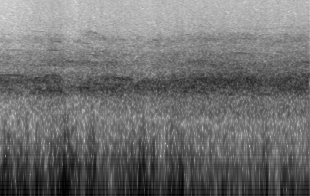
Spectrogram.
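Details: Flock of cranes at their Izumi wintering site, Kagoshima, Japan, calling continuously: a thick wall of nasal, trumpeting notes from many birds at once, over gusty low-pitched wind noise.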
